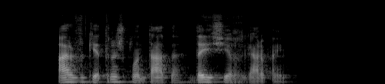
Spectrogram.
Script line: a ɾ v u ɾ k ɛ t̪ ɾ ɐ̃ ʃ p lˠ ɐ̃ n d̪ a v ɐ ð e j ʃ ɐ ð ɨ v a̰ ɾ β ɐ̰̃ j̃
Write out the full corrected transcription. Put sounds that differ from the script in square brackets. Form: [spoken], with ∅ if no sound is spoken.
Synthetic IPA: a ɾ v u ɾ k ɛ t̪ ɾ ɐ̃ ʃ p lˠ ɐ̃ n [t̪] a [ð] ɐ ð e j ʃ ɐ [ʁ] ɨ [ɣ] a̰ ɾ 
